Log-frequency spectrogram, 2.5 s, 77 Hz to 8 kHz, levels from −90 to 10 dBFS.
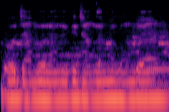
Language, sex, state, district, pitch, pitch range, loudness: Hindi, male, Bihar, Jamui, 140 Hz, 135-140 Hz, -29 LUFS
